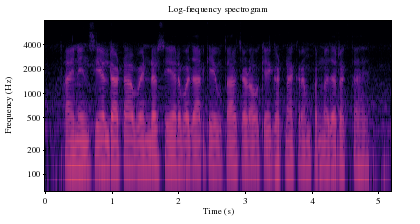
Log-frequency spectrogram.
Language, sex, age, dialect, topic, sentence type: Hindi, male, 56-60, Garhwali, banking, statement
